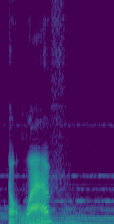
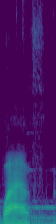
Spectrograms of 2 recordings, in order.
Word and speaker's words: WAV: Maybe I need to call it .wav. Nope. Tend to index nil with WAV.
